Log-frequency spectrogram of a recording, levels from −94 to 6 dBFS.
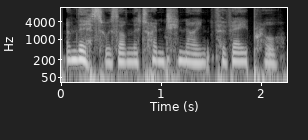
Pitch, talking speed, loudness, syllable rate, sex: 170 Hz, 240 wpm, -20 LUFS, 5.1 syllables/s, female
